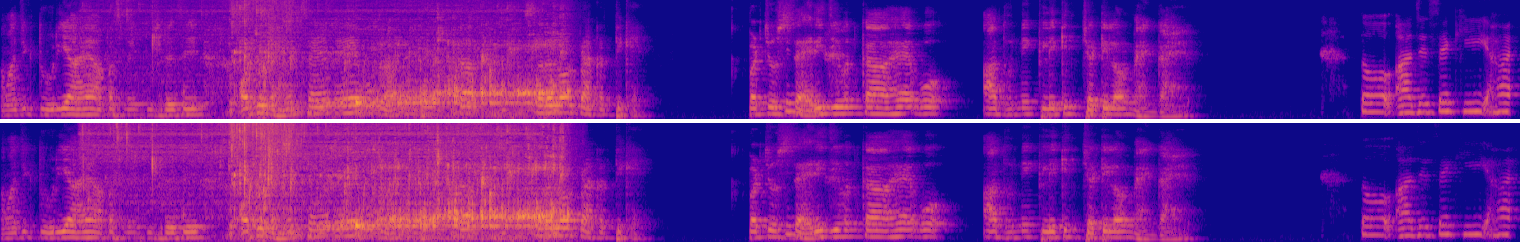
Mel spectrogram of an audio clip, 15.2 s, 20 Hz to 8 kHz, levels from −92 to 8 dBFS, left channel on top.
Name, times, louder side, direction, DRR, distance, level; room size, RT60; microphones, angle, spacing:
voice 1, 0.0-6.4 7.5-9.4 9.8-11.9, left 2 dB, 25° left, 2.8 m, -32 dB
sound 1, 0.8-5.8, right 5 dB, 75° right, 1.1 m, -27 dB
voice 2, 7.8-8.2 13.2-15.1, left 5 dB, 75° left, 0.5 m, -38 dB
13.0 x 7.3 x 7.3 m
head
